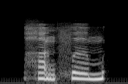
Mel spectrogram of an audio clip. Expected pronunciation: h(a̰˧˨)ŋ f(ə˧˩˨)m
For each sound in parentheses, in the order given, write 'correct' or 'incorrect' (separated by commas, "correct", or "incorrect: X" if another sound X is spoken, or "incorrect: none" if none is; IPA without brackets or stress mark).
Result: correct, correct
